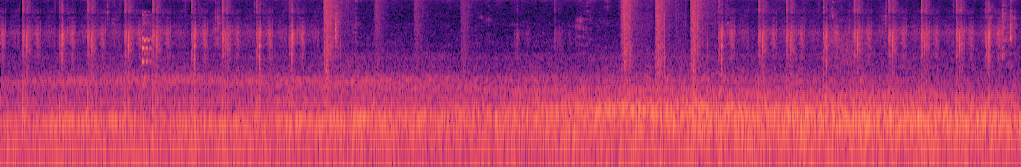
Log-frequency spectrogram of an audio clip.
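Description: Footsteps fall on hard ground.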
